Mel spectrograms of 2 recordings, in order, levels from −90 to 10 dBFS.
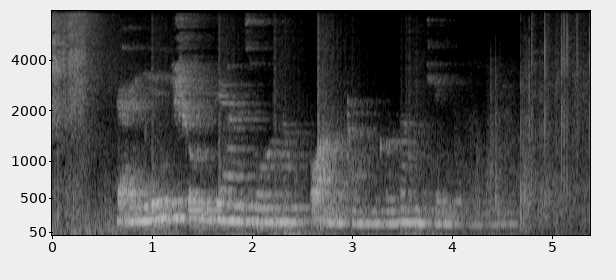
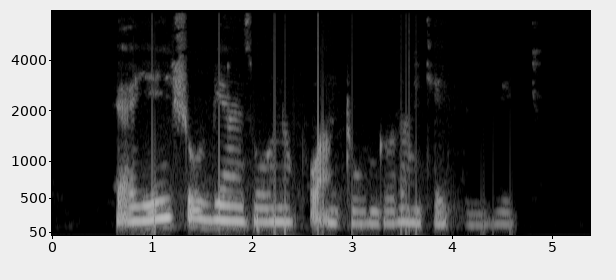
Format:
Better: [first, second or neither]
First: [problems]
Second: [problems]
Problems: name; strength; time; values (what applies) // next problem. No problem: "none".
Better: second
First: background sound (Fireworks); 15 dB below the speech // room echo; dies away in 0.9 s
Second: none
